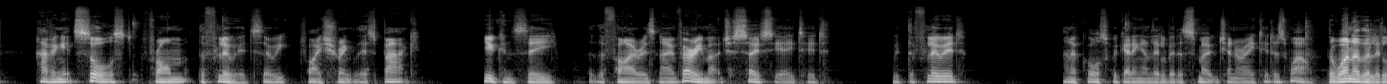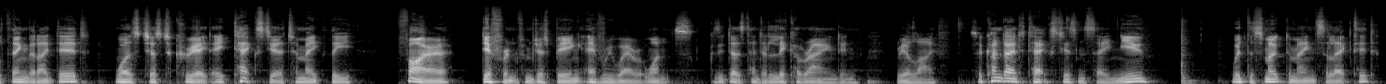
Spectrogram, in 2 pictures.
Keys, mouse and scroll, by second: 5.7 middle click, 6.7 scroll up 1, 7.7 click, 19.0 middle click, 23.4 click.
